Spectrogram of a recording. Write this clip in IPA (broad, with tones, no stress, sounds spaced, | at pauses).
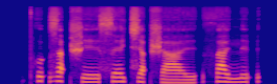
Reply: pʰ ʊ˦ ʔ z ä˦ ʔ ʃ e˨ ɪ̯ s ɛ˦ t͡ɕ ä˦ ʔ ʃ a˨ ɪ̯ | θ a˦˨ ɪ̯ n ɪ˦ ʔ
